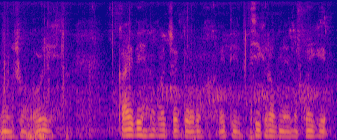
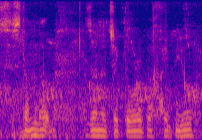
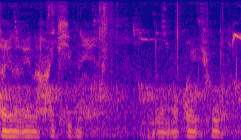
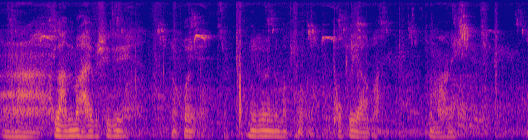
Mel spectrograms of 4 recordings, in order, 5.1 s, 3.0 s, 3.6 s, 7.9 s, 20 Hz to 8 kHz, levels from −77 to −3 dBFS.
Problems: background sounds at intervals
